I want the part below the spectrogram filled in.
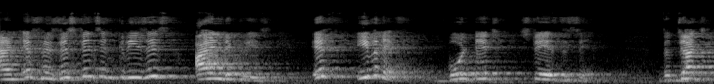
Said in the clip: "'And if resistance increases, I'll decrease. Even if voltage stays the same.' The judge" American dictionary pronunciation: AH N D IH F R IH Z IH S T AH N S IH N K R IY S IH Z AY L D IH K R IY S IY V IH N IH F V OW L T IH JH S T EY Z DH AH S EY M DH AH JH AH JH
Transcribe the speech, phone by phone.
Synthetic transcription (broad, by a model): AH N D IH F R IH Z IH S T AH N S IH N K R IY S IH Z AY L D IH K R IY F IY V IH N IH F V OW L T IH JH S T EY Z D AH S EY M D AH JH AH JH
